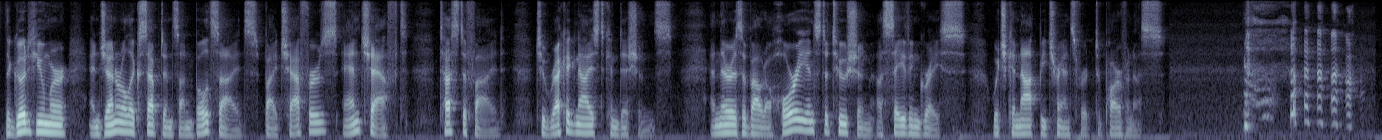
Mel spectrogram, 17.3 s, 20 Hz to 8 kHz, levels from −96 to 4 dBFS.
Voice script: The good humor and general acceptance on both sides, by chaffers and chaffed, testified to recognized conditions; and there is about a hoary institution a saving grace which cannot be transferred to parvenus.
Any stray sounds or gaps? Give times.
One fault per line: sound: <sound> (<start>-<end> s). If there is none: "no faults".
sound: laugh (15.5-17.1 s)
